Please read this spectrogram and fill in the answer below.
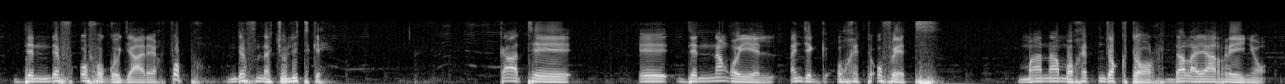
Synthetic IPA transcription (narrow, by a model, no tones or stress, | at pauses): dɛnːdɛfofoɡoɟaɾɛxfopndɛfnat͡ʃulitke | kate | dɛnːaŋɡojelaɲd͡ʒeɡoxɛtofɛt | manamoxɛtɲd͡ʒɔktɔːɾdalajarːeɲo̰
